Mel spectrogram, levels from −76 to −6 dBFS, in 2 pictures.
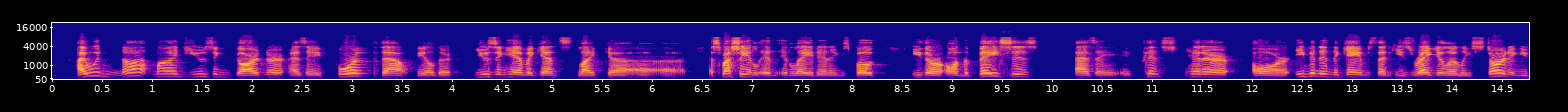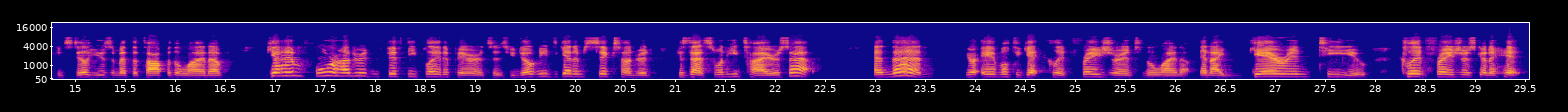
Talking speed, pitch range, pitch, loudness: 180 wpm, 140-200 Hz, 165 Hz, -20 LUFS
